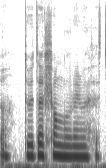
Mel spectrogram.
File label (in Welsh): "llongwr" Welsh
